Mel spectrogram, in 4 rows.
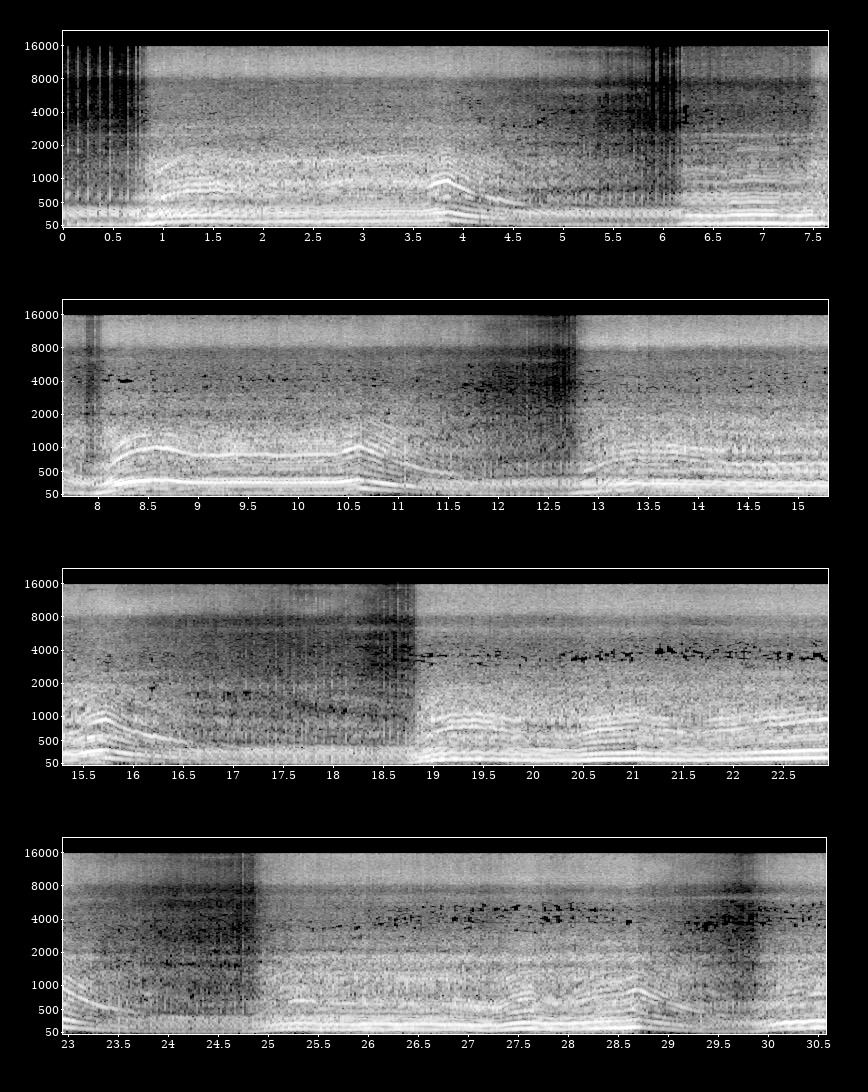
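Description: Partner 351 two-stroke chainsaw revved to full throttle about five times, each burst held for a few seconds while cutting wood, dropping back to idle between cuts.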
